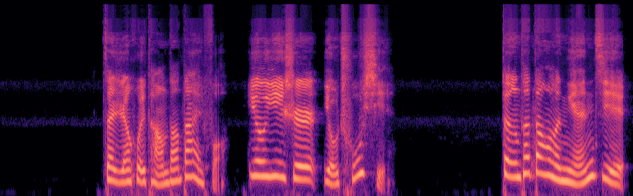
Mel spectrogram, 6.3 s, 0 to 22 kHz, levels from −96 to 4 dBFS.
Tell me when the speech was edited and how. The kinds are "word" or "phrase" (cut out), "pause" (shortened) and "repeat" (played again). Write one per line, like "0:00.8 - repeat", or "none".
0:02.4 - pause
